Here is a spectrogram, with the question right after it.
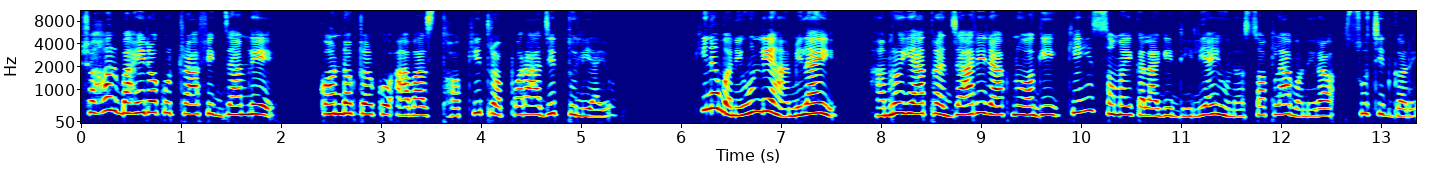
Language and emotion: Nepali, sad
